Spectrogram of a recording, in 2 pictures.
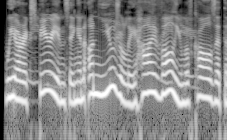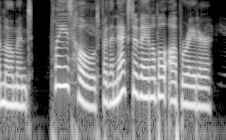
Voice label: US female phone prompt We are experiencing an unusually high volume of calls at the moment; We are experiencing an unusually high volume of calls at the moment - Please; lynne-publishing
